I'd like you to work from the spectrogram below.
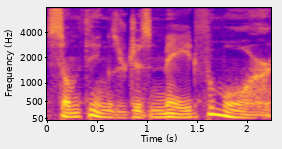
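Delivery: deep American commercial announcer voice. Calling a commercial cliched, the speaker reads its line in a deep American ad voice. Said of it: "the deep American voice".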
